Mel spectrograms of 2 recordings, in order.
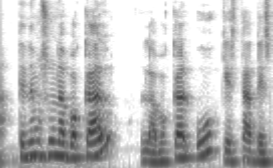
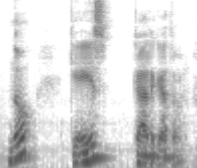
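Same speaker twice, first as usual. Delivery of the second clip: usual speaking voice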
